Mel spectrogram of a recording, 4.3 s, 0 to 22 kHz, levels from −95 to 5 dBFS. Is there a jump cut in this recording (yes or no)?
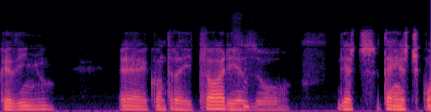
no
